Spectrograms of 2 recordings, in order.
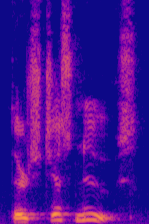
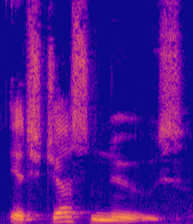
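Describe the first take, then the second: First: High, soft serene sage; calm master line. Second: Drawn-out weight on "just"; slow emphatic repeat. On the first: Retold or imitated. Retelling the turtle master calming the chicken, serene. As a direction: voice the master lightly, higher. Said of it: "Son, there's no terrible news". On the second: Shown as a demonstration. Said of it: "Fun to laugh".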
